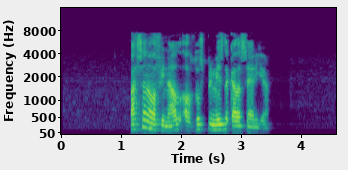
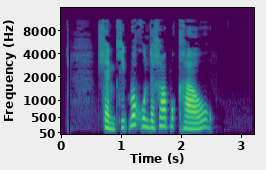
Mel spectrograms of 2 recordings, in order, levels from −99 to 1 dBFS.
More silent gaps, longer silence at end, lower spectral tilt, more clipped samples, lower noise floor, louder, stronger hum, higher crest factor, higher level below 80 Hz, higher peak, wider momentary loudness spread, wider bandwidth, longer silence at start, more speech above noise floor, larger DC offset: neither; first, 1.15 s vs 0.7 s; second, -4 dB/octave vs -5.5 dB/octave; neither; about the same, -81 dBFS vs -81 dBFS; first, -18 LUFS vs -22 LUFS; first, 50 Hz at -55 dBFS vs none; about the same, 20 dB vs 20 dB; first, -66 dBFS vs -74 dBFS; about the same, -2 dBFS vs -4 dBFS; about the same, 9 LU vs 10 LU; second, 7.8 kHz vs 11.5 kHz; first, 1.15 s vs 0.65 s; first, 63 dB vs 59 dB; neither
